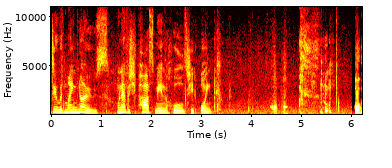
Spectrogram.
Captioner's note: oinks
